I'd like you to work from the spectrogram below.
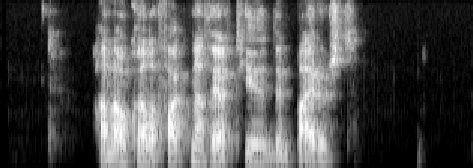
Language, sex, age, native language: Icelandic, male, 20-29, Icelandic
